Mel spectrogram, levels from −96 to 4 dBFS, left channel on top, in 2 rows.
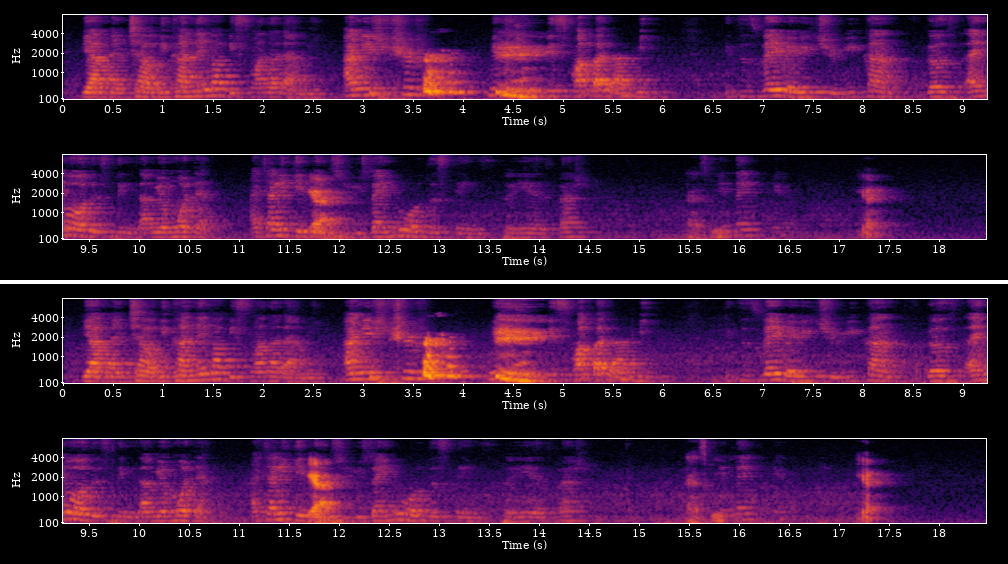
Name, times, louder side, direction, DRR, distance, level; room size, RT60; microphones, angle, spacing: voice 1, 0.2-2.6 2.8-3.6 4.2-5.9 6.6-8.3 8.6-10.7 11.1-14.4 15.8-16.5, right 1 dB, 10° left, 1.1 m, -36 dB
voice 2, 3.6-4.0 4.3-4.8 11.7-12.0 15.5-15.8 17.2-17.3, right 5 dB, 70° right, 0.3 m, -23 dB
3.3 x 3.2 x 4.0 m
head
